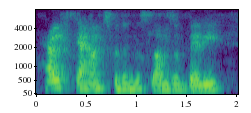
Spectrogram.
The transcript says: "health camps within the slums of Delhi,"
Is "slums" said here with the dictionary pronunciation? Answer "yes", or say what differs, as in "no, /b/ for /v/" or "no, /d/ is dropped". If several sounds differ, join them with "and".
yes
